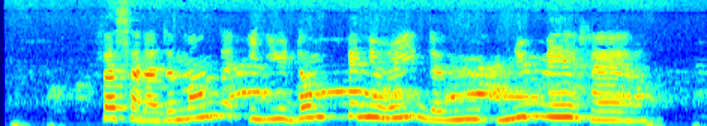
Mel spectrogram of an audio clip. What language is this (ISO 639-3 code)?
fra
